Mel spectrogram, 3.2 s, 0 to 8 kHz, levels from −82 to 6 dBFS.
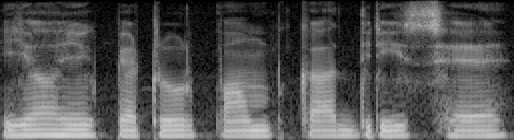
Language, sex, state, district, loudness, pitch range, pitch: Hindi, male, Jharkhand, Deoghar, -16 LUFS, 105-110 Hz, 105 Hz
